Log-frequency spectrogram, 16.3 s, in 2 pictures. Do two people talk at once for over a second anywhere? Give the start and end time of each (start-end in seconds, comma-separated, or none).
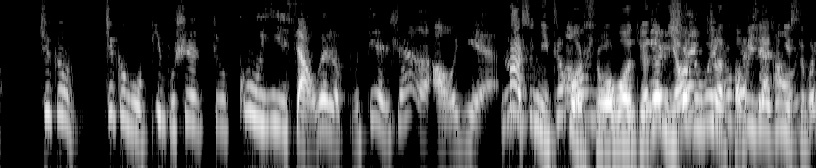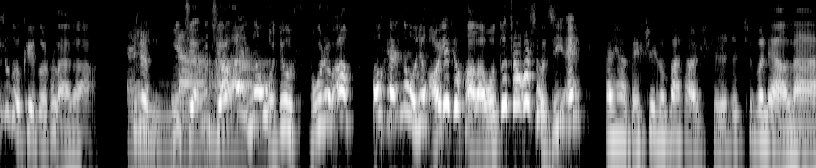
5.5-8.2, 9.4-11.0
